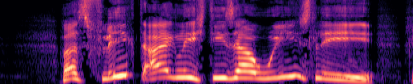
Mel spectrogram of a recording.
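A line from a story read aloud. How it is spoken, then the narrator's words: Contemptuous call. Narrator (German): rief Malfoy verächtlich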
